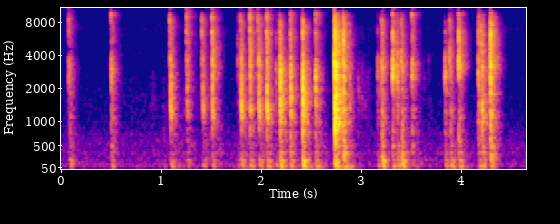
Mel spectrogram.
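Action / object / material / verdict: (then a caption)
tap / plastic mechanical computer keyboard / plastic / none. Fingertips tap the black plastic keycaps of a backlit mechanical computer keyboard, typing in uneven bursts. About 23 short, bright clicks come in quick runs with brief pauses between them, each dying away almost at once with very little low end.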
